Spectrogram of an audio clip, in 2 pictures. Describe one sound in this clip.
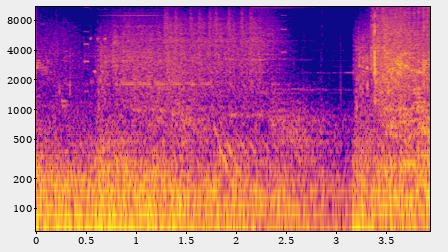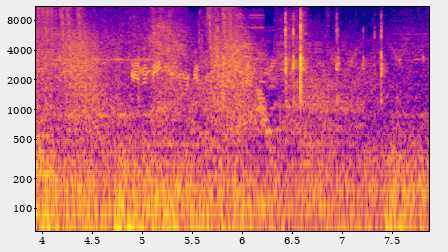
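Energy weapons fire in short bursts.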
